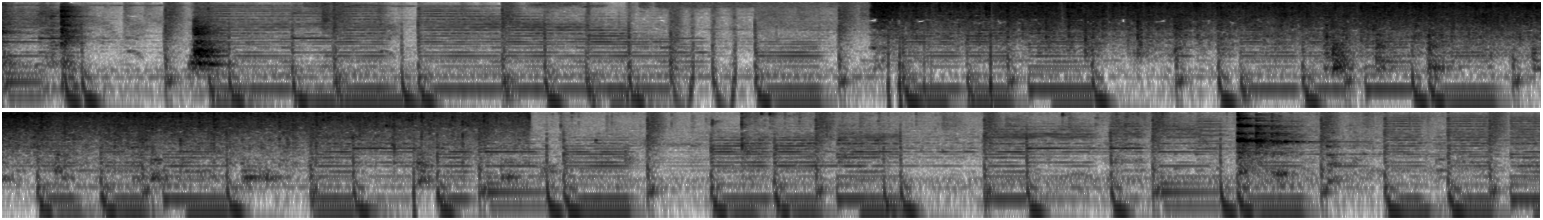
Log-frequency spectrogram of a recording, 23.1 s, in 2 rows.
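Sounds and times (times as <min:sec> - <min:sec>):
onions sizzling in hot oil: 0:06.5 - 0:23.0.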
